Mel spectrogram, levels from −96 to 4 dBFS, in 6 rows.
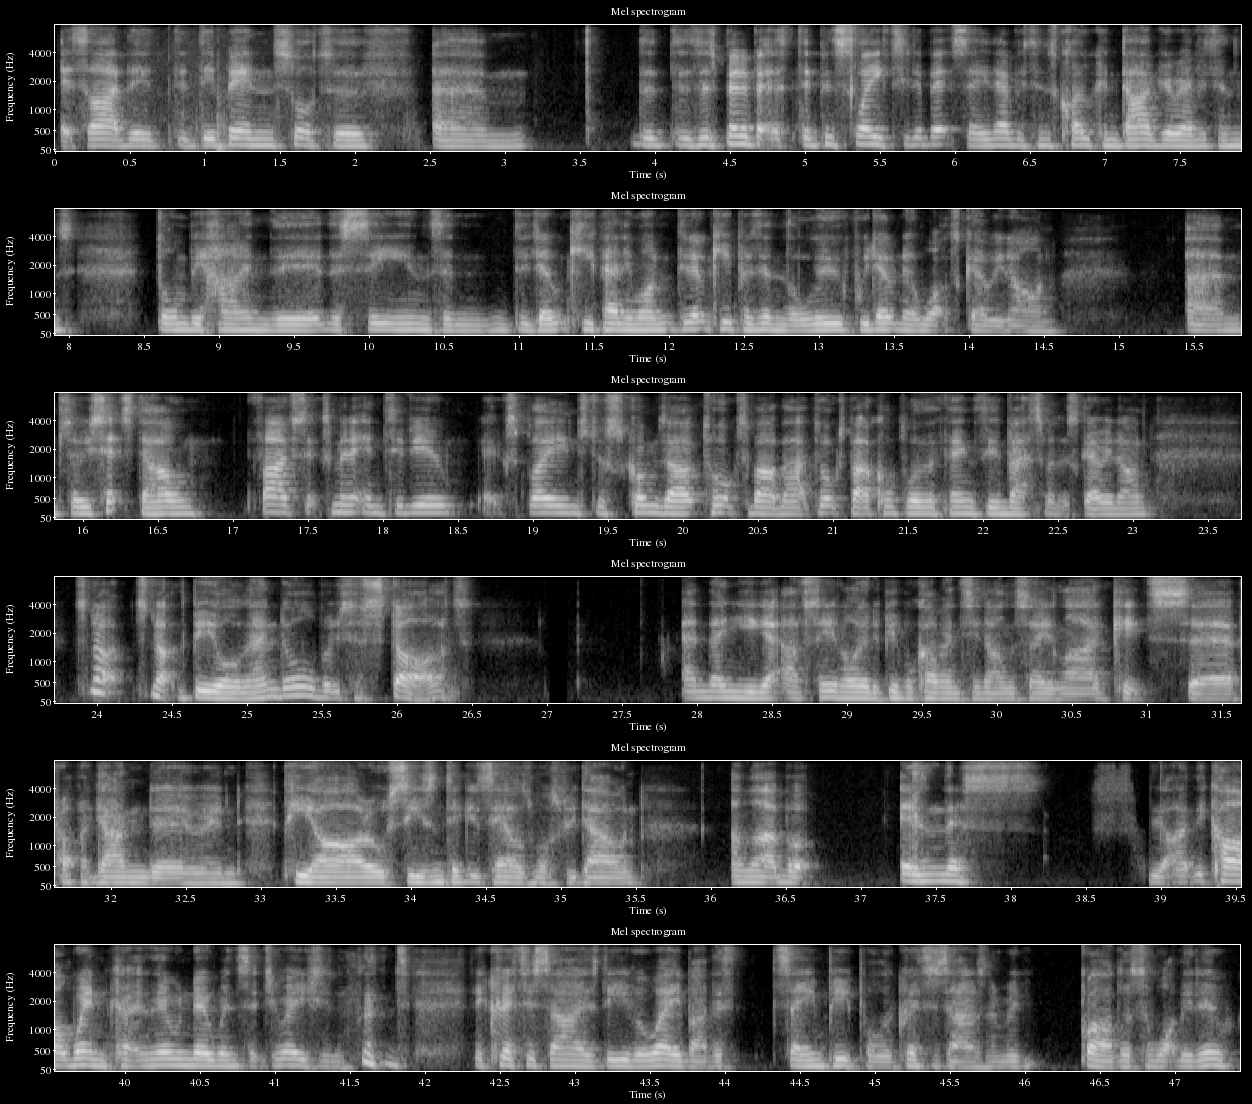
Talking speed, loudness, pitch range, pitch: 180 wpm, -23 LUFS, 130-150 Hz, 140 Hz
